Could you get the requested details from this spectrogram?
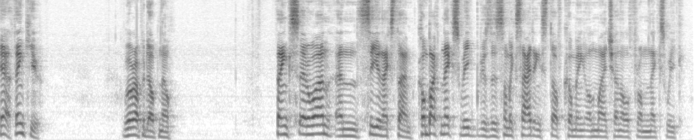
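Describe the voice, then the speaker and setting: A man in his forties from Poland, speaking with a Polish accent in a voice on the high side, runs a live-stream Q&A as a photographer and YouTuber. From his dimly lit home studio he chats openly and amiably, his answers broken up by restarts and fillers.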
